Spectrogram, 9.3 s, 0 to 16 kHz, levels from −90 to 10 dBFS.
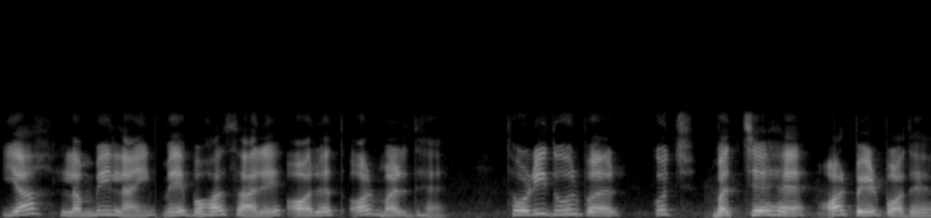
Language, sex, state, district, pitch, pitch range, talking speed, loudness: Hindi, female, Chhattisgarh, Raigarh, 265 Hz, 245-290 Hz, 120 wpm, -31 LUFS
